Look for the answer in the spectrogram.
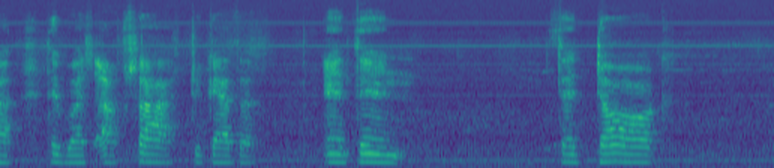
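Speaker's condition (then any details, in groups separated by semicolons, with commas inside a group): Mild cerebral palsy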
